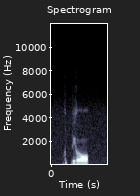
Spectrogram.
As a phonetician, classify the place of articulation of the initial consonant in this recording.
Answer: labial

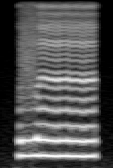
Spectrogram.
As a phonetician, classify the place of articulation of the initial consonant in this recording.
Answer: labial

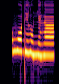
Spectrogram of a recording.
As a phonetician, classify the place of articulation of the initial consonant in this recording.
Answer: labial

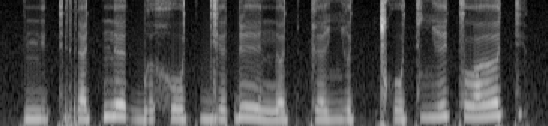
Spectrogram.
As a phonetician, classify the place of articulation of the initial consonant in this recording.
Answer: alveolar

